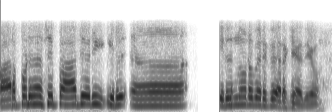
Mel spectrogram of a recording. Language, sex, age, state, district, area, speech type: Malayalam, male, 30-45, Kerala, Thiruvananthapuram, urban, conversation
